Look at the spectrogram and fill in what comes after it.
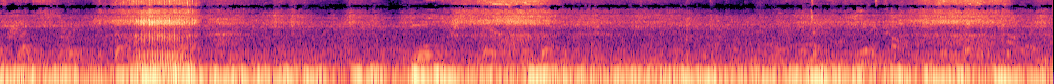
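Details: A sleeping pet dog snoring heavily: loud, continuous low rumbling snores with periodic hissy breath sounds, about three breaths in ten seconds.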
